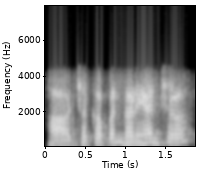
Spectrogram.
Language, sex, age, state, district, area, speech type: Sindhi, female, 60+, Maharashtra, Mumbai Suburban, urban, conversation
